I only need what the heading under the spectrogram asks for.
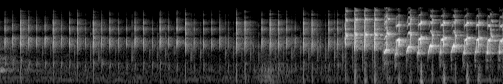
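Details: Caged lovebird, a fighter type, giving a long ngekek chatter meant to provoke other lovebirds into answering: rapid buzzy pulsed notes at steady pace, turning louder and higher with bright warbled elements after three seconds; indoor setting.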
